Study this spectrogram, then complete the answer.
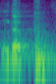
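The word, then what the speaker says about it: Ndeup: Y en Senegal también creemos al NDEP, que le podéis mirar por internet. Se llama NDEP, se escribe N-D-E-U-P.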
